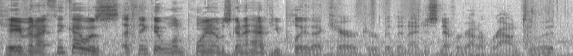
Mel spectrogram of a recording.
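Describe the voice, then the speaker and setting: A man's voice: fairly low pitch, rapid-fire. A young man hosting a game stream, chatting casually in a rambling, joking, self-deprecating way. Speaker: host and mod creator. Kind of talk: casual chat while playing a game. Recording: steady background noise.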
